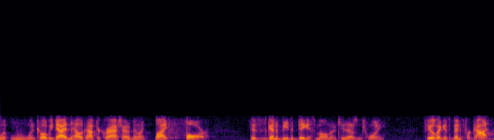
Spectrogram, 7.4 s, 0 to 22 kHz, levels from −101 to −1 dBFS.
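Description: Speech heard through an AMR narrowband mobile codec for its whole length. The band is confined to roughly 250 Hz to 3.4 kHz, so nothing survives above the codec's 4 kHz ceiling at 8 kHz sampling. Each 20 ms frame rebuilds the voice from a vocal-tract filter fed by a handful of pulses, and the plainly audible buzzy, synthetic edge points to one of AMR-NB's lower modes, around 7.4 kbps.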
